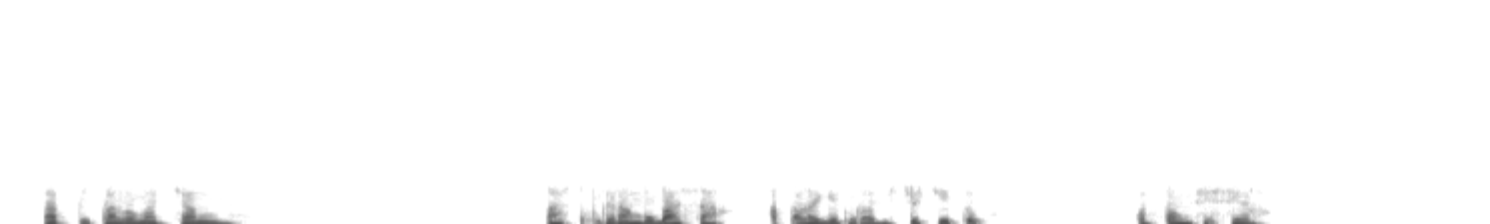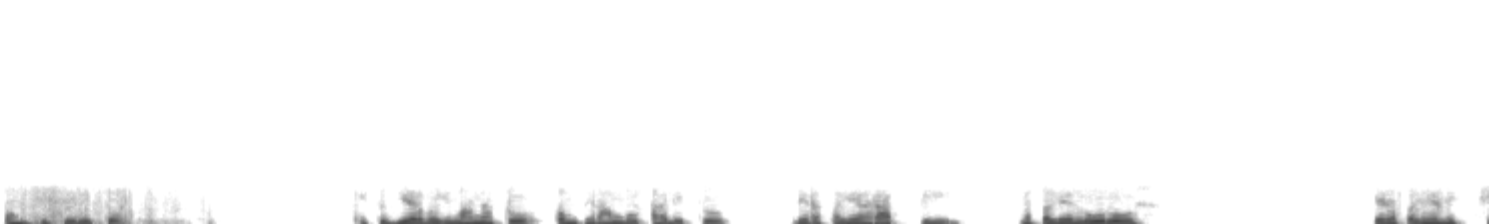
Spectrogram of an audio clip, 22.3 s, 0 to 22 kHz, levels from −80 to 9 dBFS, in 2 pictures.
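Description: The whole clip sounds buzzy, thin and synthetic, with nothing above 4 kHz and a coarse, reedy texture on the speech. This is heavy damage from the AMR narrowband mobile codec. The 8 kHz sampling removes all the upper band, and the vocal-tract model is driven by very few pulses per frame. That thin, buzzy quality points to one of the lowest AMR-NB modes, around 5.9 kbps.

At 0.70 s there is a brief dip and warble lasting about 20 ms, which fits a single lost frame. At 4.36 s the sound smears and sags over about 80 ms, then returns rough and weak. At 9.04 s a shorter 40 ms smear occurs. These are lost AMR speech frames. Radio errors made the frames fail their checksum, so the decoder repeated the last good pitch and vocal-tract settings with falling gain until good frames arrived.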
